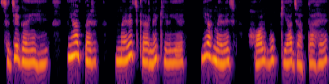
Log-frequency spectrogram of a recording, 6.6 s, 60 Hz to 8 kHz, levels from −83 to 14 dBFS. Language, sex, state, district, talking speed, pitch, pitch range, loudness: Hindi, female, Bihar, Saran, 145 wpm, 225 Hz, 210-245 Hz, -17 LUFS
